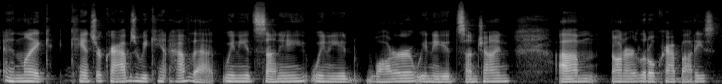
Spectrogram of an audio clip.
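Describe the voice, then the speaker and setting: Woman, low voice, casual tarot reader, reassuring, repeats herself; talks straight to her viewers. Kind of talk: casual tarot reading monologue.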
